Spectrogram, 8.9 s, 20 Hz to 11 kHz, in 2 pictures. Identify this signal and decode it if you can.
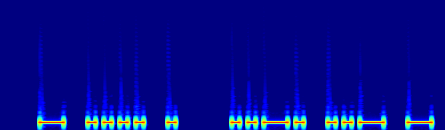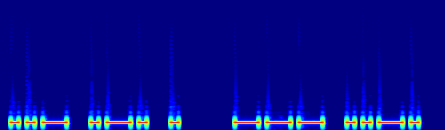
Morse code, heard as a keyed tone, about 15 wpm, 700 Hz. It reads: THE FUTURE OF
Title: Sentences from Top 1000 Words - Review Part 6 - 15wpm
